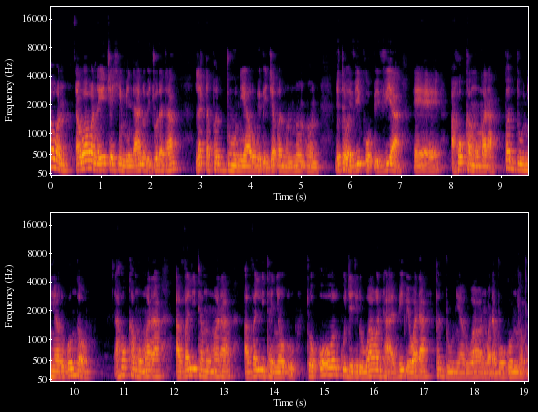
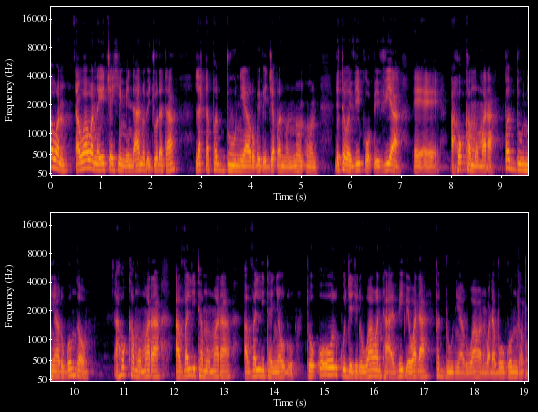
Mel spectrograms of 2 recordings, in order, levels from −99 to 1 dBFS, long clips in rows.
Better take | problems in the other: second | room echo; dies away in 0.3 s

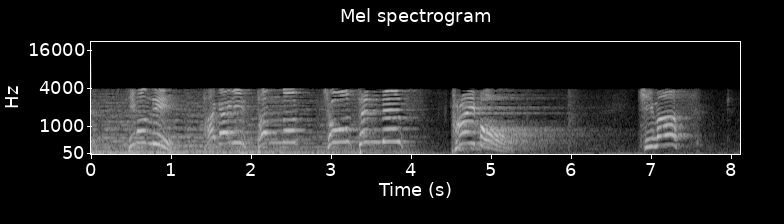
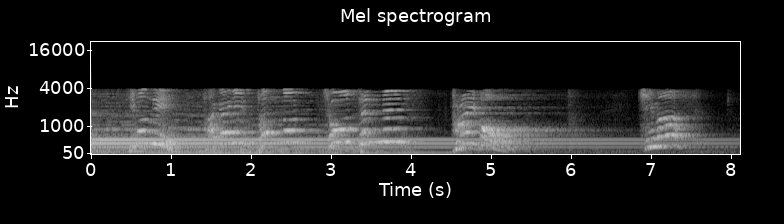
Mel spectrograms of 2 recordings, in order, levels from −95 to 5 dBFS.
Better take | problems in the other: first | background sound (Mallet percussion); 5 dB below the speech // room echo; dies away in 0.8 s

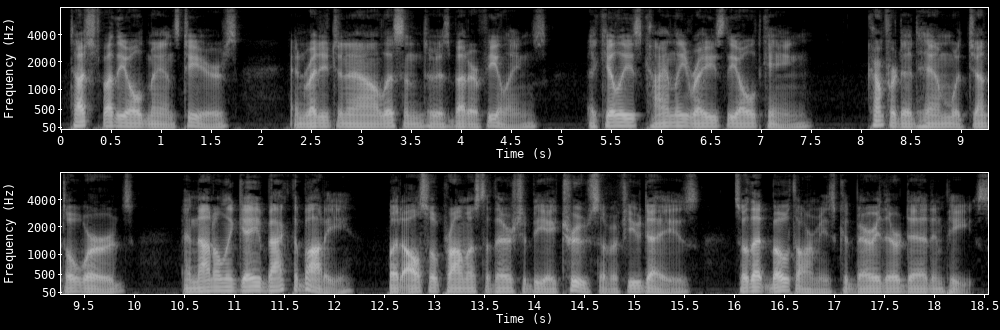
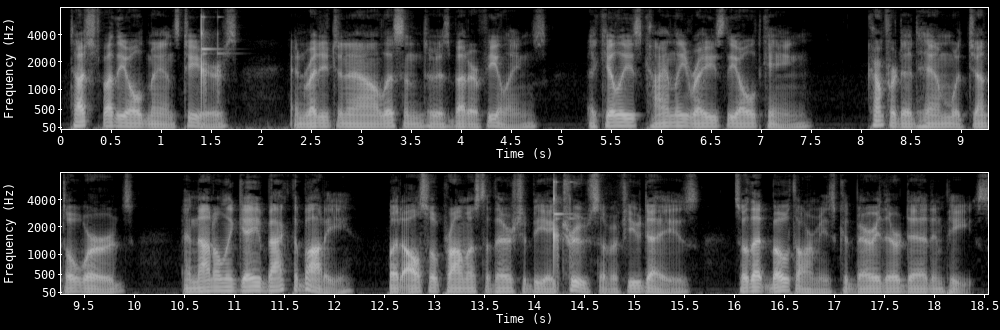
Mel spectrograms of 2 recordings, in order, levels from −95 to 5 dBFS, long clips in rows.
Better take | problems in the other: first | background sound (Dishes, pots, and pans); 5 dB below the speech

